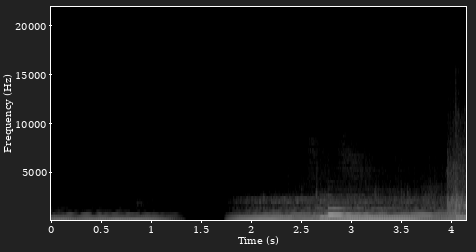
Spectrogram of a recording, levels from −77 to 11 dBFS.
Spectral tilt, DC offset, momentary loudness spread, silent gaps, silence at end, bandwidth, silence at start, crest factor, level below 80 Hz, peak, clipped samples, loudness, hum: -7 dB/octave; under 0.1%; 16 LU; 1.36-1.73 s; 0 s; 13.5 kHz; 0 s; 18 dB; -62 dBFS; -22 dBFS; under 0.1%; -39 LUFS; none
